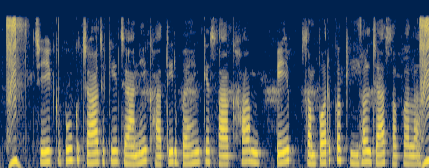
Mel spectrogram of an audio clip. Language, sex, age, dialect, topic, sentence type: Bhojpuri, female, 18-24, Western, banking, statement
